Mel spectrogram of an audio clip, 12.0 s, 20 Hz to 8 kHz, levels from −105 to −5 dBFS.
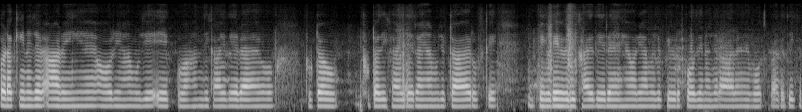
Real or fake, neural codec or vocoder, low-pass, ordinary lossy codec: fake; codec, 24 kHz, 3.1 kbps, DualCodec; 7.2 kHz; none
